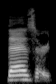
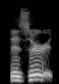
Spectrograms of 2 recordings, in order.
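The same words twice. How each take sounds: First: DE-zert, "desert" loud on the first syllable; noun stress. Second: De-ZERT, "Dessert" loud on the second syllable; verb stress. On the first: Teacher gives a noun example, "desert" stressed on first syllable. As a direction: punch the opening of "desert". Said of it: "the first syllable". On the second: Teacher gives a verb example, "Dessert" stressed on second syllable. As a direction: hit the end of "Dessert" hard. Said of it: "second syllable receives the emphasis". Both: Shown as a demonstration.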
